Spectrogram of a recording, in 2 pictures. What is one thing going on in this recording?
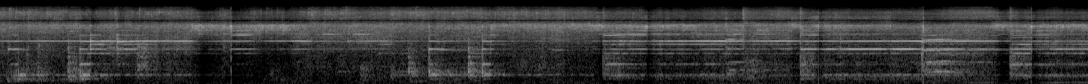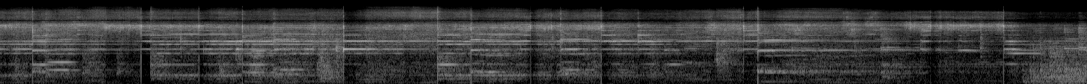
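Electronic music with pitched tones and clicks plays loudly.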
